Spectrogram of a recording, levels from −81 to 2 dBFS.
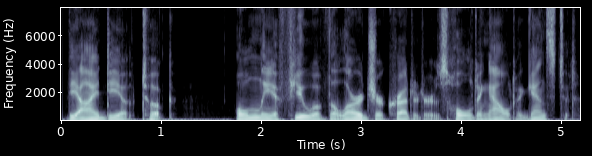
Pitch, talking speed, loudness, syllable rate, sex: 95 Hz, 160 wpm, -17 LUFS, 4.7 syllables/s, male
